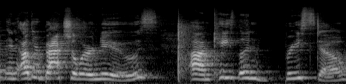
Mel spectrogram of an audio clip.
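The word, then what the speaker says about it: Bristowe: And then in other Bachelor news, Caitlin Bristow, right? Oh, I said it right. I thought it was Bristow.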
